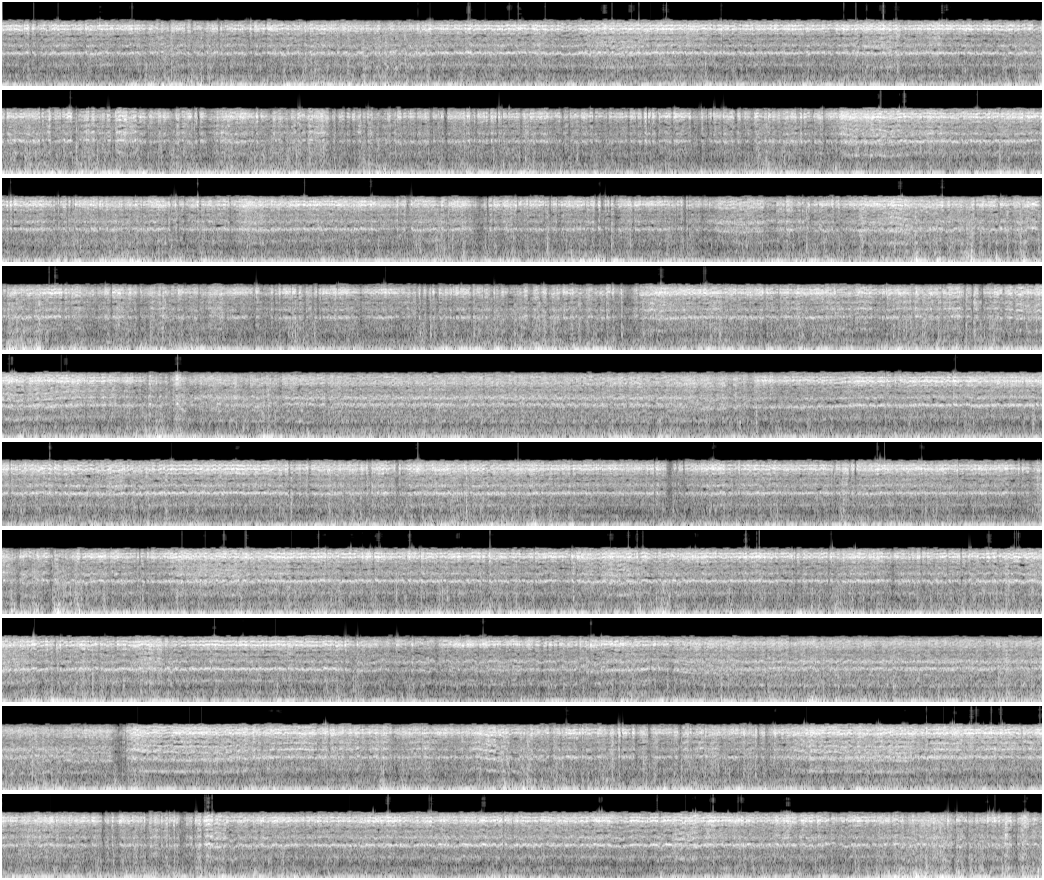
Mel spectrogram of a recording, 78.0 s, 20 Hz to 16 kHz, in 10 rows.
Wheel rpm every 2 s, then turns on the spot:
230, 230, 230, 230, 230, 230, 230, 230, 230, 230, 230, 230, 230, 230, 230, 230, 210, 200, 200, 230, 230, 230, 230, 230, 230, 230, 230, 220, 230, 220, 200, 200, 220, 230, 220, 230, 230, 230, 230.
none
